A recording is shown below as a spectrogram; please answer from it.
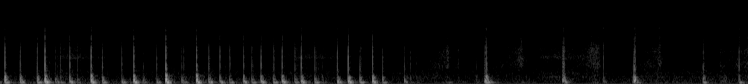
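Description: Fingertips tap a thin, glossy printed art postcard lying flat on fabric, making quick, dull, low thuds. The taps come fast and steady for about four seconds, then thin out into scattered soft taps as the hand lifts away.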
